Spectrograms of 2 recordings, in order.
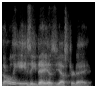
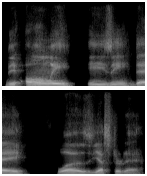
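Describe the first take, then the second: First: It is said at a fast pace. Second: It is said at a slow pace.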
